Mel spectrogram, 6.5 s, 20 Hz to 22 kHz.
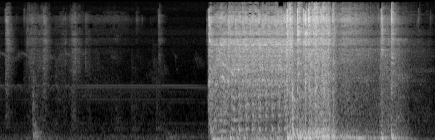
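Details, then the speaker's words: BMW E30 with open exhaust after starting: short crank, then loud catch that surges and sags, won't hold a steady idle; cause unconfirmed. "C'est impossible de la garder au ralenti en fait, parce que en échappement libre là c'est beaucoup trop bruyant"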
